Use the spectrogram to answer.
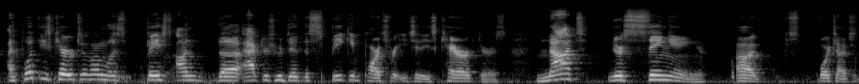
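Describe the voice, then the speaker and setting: A man's voice: on the high side, a bit bright. A man giving a casual spoken review of a cartoon series, rambling and often stopping to correct himself. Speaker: video reviewer.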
